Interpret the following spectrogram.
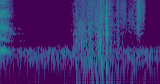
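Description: Near silence, with a faint breath-like hiss starting about halfway through and a soft tick just after.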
